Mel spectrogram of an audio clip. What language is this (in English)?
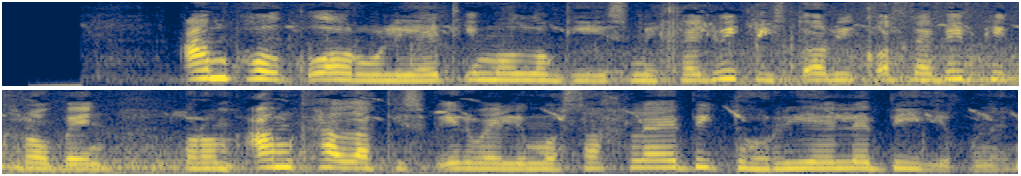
Georgian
